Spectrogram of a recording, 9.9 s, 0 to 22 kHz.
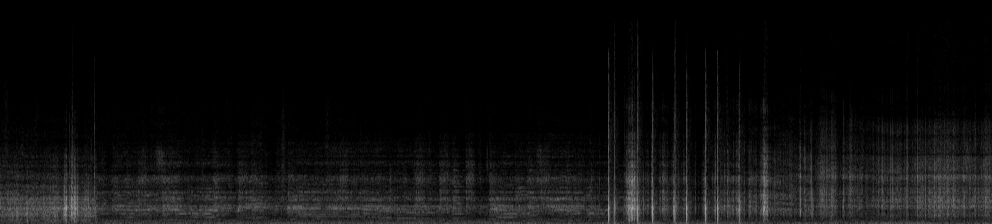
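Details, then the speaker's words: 1948 Hoffman radio-TV combo, AM/FM radio section: faint thin music with clustered crackling pops. Silver mica disease in the AM transformer blew a resistor; carbon tracking causes popping. Good sensitivity but too little volume. "so where's the volume at though it should be a lot hotter than this"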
